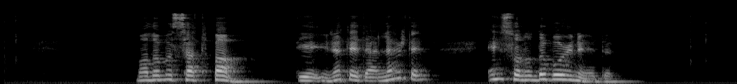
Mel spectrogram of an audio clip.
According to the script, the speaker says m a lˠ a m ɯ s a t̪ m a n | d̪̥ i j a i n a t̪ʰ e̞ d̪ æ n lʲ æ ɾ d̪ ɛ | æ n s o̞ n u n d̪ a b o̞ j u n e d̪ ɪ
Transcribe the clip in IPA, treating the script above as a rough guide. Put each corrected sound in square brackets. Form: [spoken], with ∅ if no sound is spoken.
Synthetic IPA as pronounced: m a lˠ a m ɯ s a t̪ m a [m] | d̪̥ i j [ɛ] i n a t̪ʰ e̞ d̪ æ n lʲ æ ɾ d̪ ɛ | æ n s o̞ n u n d̪ a b o̞ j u n e d̪ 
